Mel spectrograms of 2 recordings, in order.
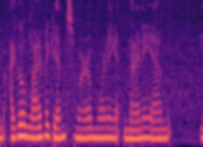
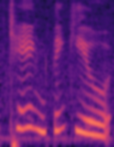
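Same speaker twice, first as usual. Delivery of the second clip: high excited thanks; 9 semitones higher, much slower than usual. Real, not acted. Thanking chatter, squeaky.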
